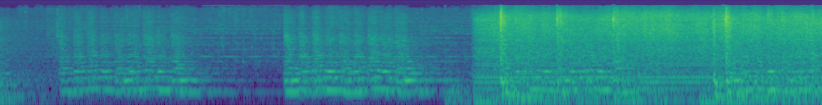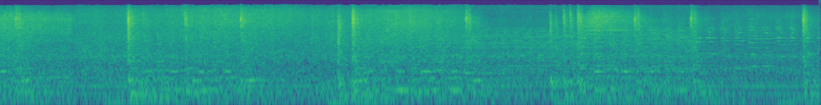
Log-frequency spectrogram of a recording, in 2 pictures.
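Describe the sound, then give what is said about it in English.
A low engine drone runs through the first few seconds, then a loud, steady rush of churning water and surf takes over as a boat pushes through ocean waves in fog, heading toward Deer Isle, Maine. “I don't know who this boat captain is, but he must have something important to say if he's tracking us down on the water, fog and all.”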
